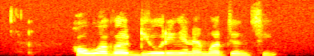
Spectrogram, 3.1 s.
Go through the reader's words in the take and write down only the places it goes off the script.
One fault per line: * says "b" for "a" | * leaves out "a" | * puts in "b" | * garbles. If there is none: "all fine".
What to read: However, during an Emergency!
all fine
